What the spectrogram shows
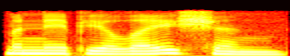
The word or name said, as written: manipulation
